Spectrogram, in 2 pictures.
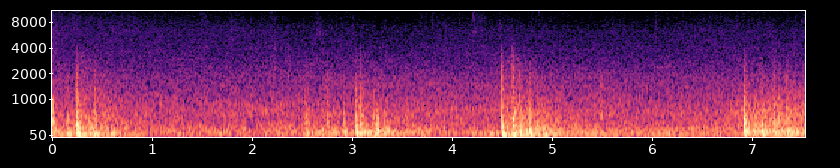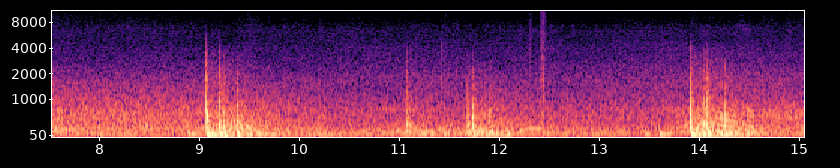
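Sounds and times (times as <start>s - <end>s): fireworks shells booming: 0.0s - 1.0s
small fireworks pops: 0.0s - 8.2s, 8.9s - 15.0s.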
